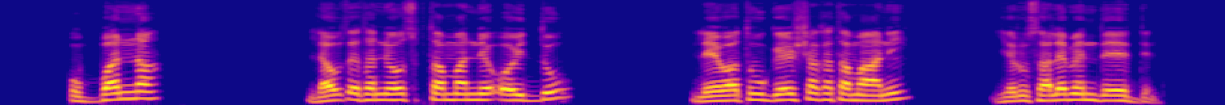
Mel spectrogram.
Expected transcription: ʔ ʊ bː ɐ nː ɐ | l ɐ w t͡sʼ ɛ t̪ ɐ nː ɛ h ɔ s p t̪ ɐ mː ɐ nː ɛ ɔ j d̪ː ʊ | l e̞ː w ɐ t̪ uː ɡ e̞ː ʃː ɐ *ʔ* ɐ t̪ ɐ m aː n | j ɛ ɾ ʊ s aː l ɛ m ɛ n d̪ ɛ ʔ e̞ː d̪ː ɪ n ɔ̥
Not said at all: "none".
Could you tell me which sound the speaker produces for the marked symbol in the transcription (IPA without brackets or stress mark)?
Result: k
